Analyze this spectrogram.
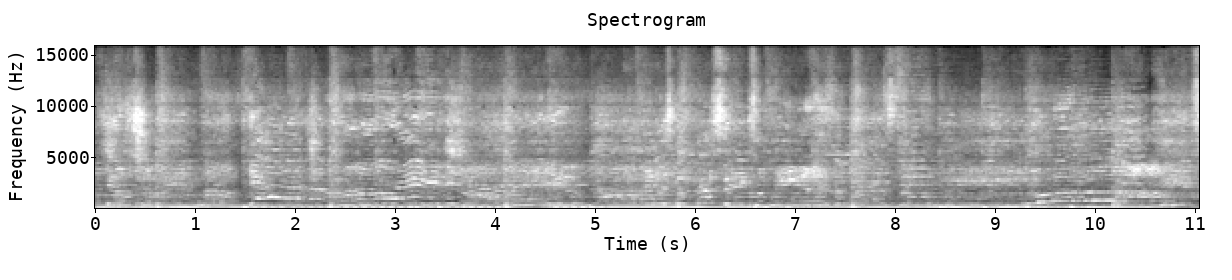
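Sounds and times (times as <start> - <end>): person singing gospel: 0.0 - 11.0.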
